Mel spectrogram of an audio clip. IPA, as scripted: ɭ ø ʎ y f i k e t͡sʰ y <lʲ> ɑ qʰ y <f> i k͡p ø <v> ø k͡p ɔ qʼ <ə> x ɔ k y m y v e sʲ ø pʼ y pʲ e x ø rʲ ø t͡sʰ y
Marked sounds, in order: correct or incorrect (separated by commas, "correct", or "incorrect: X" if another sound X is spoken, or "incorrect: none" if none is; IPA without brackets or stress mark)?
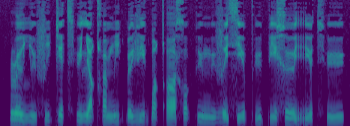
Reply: correct, incorrect: m, incorrect: vʲ, incorrect: ɑ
